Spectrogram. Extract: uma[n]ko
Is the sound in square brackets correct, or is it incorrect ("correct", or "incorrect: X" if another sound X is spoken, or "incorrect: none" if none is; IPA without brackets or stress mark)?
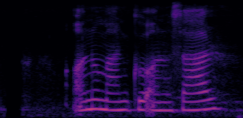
correct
